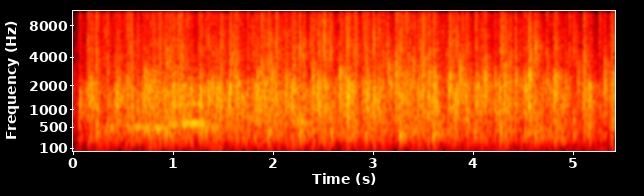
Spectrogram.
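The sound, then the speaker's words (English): Steady applause from an audience for Chip Pope with I Love Lucy, a dense, even wash of many hands clapping at a constant loudness for the full stretch, with no talking over it. “So, with your applause, Chip Pope, I Love Lucy.”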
